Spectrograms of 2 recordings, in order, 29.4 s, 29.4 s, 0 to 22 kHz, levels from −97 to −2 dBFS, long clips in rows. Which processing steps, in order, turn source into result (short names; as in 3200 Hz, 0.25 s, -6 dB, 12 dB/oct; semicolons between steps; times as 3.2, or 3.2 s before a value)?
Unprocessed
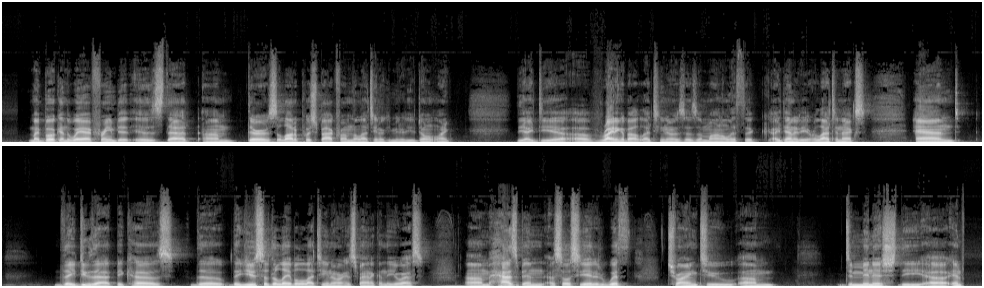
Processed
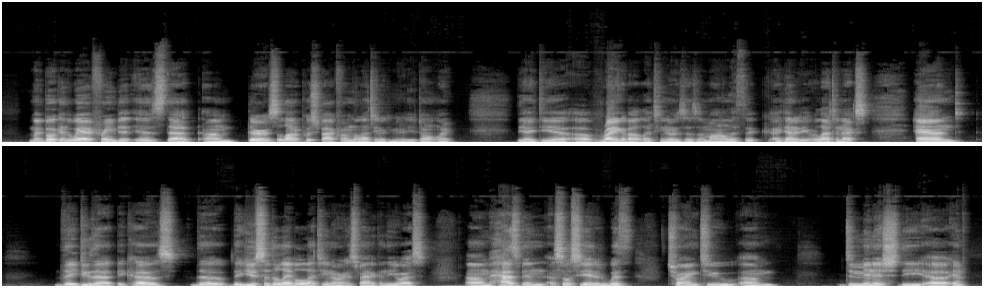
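3.12–3.96 low-pass opened by the level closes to 2900 Hz, open at -13 dBFS; flutter echo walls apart 3.2 m, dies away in 0.22 s; harmonic-percussive split percussive -10 dB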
